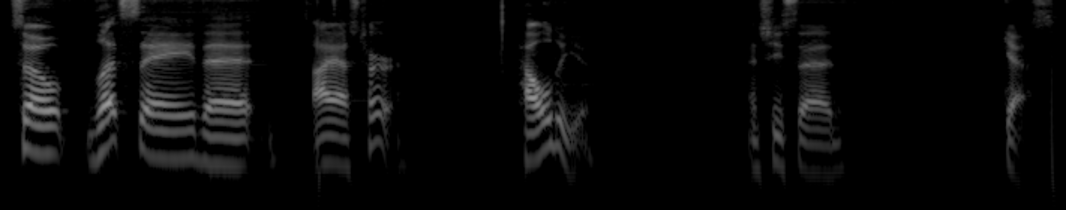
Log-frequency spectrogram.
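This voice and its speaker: A man's voice: medium pitch, big pitch swings, slow, a little mellow. A man in his thirties giving a live seminar lecture, explaining step by step, often checking in with "okay?" and acting out both sides of example dialogues. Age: 30s. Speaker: seminar instructor.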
